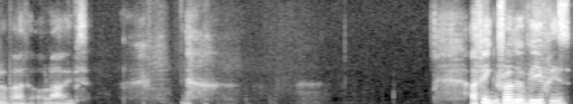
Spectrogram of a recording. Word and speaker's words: joie de vivre: Joie de vivre. Thank you for pronouncing my profile name correctly. It's easy, I speak French. Joie de vivre.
